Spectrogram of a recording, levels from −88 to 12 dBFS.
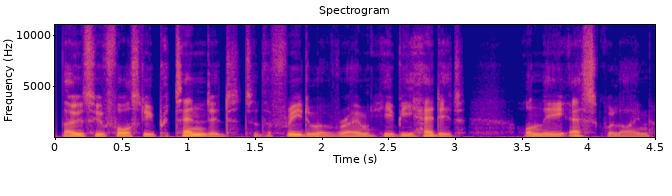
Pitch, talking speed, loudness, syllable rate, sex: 105 Hz, 185 wpm, -18 LUFS, 6.4 syllables/s, male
